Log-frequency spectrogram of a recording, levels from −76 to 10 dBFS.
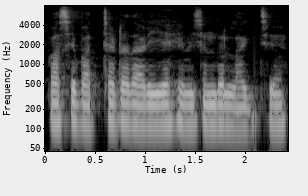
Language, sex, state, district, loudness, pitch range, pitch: Bengali, male, West Bengal, Kolkata, -20 LUFS, 115-125 Hz, 120 Hz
